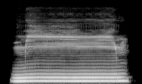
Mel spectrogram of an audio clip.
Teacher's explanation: যেখানে আমরা মেরিল অথবা লিপস্টিক লাগাই সেখান থেকে উচ্চারণ করবেন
